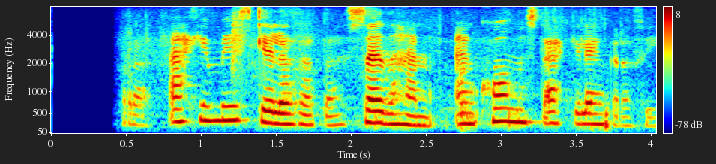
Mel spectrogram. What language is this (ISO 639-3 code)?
isl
